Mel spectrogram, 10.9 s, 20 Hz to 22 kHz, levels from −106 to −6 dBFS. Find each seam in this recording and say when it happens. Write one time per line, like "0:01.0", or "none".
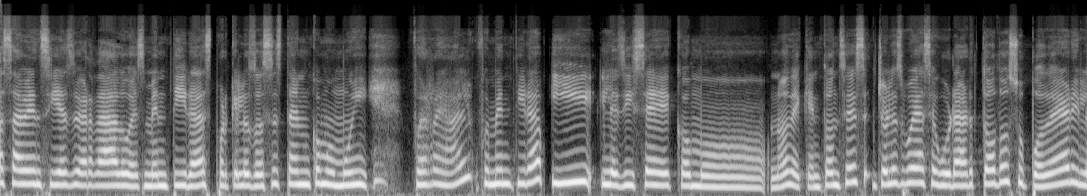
0:02.1
0:05.4
0:07.7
